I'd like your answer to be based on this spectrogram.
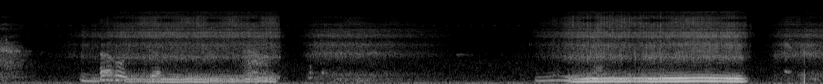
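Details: A person who fell asleep before a game started, snoring heavily: two long, loud, rattling snores with a quieter breath between them.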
